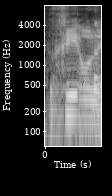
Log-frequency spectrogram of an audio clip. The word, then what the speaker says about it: riz au lait: Am I saying it right? Riz au Lait. – Oh, that's French, right? Okay, I did not get that the first time. – Oh my God, did I say that wrong? – Are you saying, milk, the milk one? Is it Riz au Lait, L-A-I-T, that one? – Riz-au-lait, yeah.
